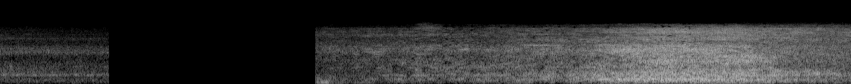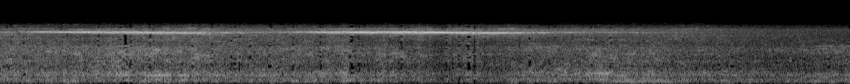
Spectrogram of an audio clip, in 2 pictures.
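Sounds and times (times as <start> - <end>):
train passing with rushing rumble: 0.0 - 1.1, 3.2 - 17.0
high wheel squeal: 3.4 - 17.0.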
